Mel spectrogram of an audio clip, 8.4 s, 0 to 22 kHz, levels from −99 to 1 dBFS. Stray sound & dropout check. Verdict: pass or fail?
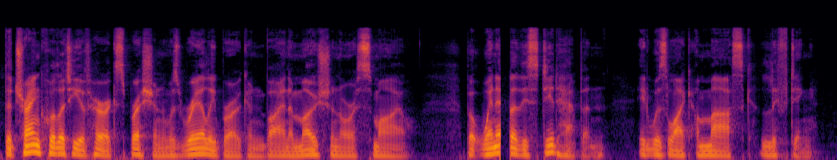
fail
